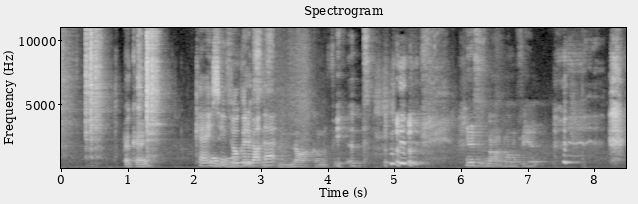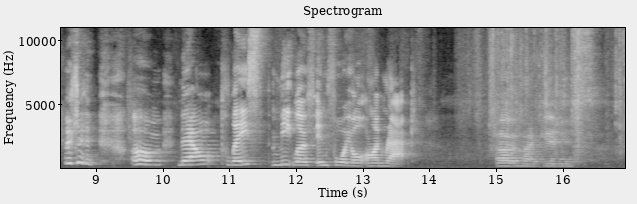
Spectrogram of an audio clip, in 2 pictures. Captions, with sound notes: Okay. 'Kay, so you feel good about that? Oh, this is not gonna fit. (both laughing) This is not gonna fit. Okay, now place meatloaf in foil on rack. Oh my goodness.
